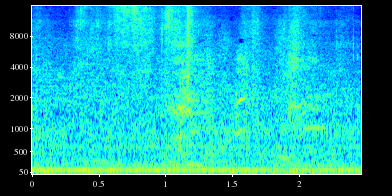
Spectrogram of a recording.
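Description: A steady low hum under faint outdoor background noise.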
